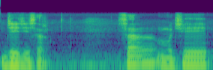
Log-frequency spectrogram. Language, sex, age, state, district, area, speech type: Urdu, male, 18-30, Delhi, South Delhi, urban, spontaneous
